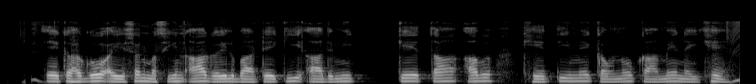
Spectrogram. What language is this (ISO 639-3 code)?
bho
